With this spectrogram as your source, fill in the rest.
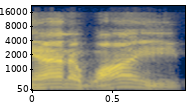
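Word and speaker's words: Anoaʻi: the thing the the the Anna waii family um which is the famous wrestling family that's how you pronounce it and Hawaii and it's spelled a-n-o-a-i I believe so you know some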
